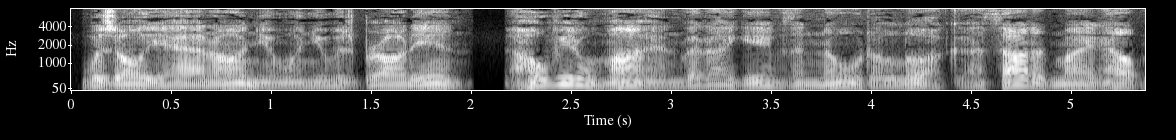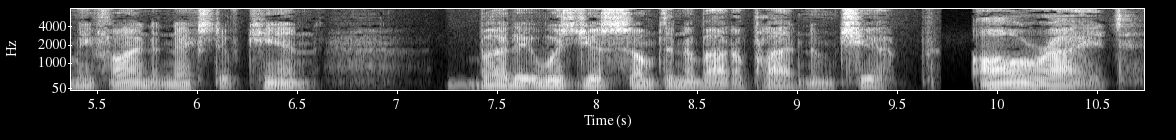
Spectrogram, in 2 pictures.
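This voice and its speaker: A kindly old frontier doctor for a video game, low and husky. He speaks in a plainspoken rural Western American drawl that swings freely up and down. The delivery is folksy and wry, in a close, dry recording. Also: sing-song, normal speed, no room sound, full character voice. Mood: calm, folksy. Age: older. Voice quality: raspy, gravelly. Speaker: voice actor. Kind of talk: video game character dialogue.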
